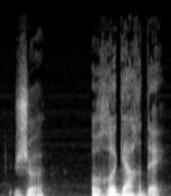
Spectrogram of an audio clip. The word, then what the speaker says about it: je regardais: So that's the full form that you will have, and then you will pronounce it je regardais.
